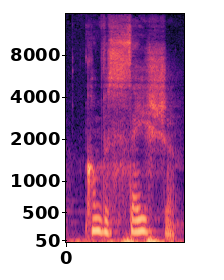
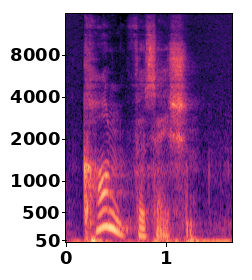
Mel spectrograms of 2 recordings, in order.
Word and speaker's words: conversation: take the word conversation so conversation the third syllable here is stress I'm not saying conversation because that wouldn't make sense and sometimes it's even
